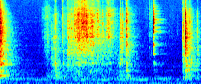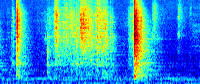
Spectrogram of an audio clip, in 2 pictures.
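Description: Wire racks of a countertop toaster oven clinking and scraping as they are handled and loaded. There are a few metallic clicks and two longer scrapes, with one sharp knock near the end.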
